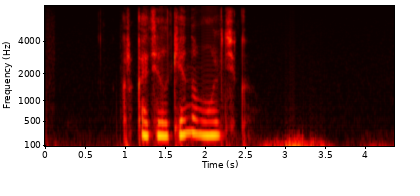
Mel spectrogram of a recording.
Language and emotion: Russian, neutral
